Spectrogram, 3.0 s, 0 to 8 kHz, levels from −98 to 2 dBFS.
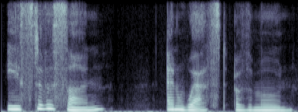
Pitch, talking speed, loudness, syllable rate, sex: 195 Hz, 180 wpm, -16 LUFS, 3.9 syllables/s, female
